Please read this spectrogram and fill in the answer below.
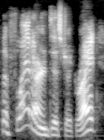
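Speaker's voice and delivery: ordinary talk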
